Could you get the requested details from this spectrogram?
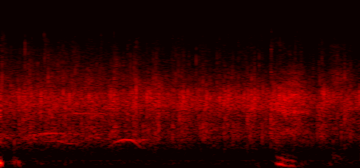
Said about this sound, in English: Number three, oh, I'm preaching better than you're clapping this morning.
